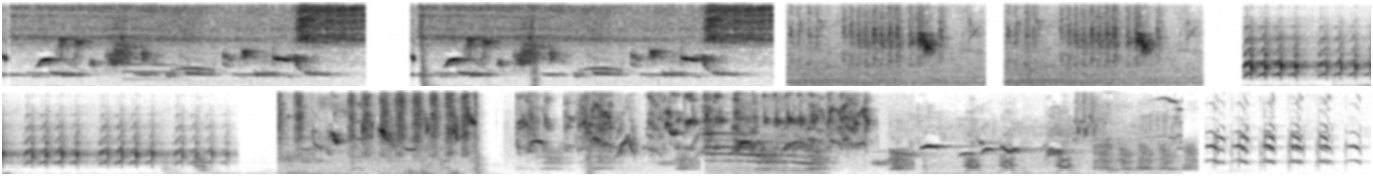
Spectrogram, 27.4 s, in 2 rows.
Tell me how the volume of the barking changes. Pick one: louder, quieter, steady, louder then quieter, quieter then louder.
louder.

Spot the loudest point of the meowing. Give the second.
21 s.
